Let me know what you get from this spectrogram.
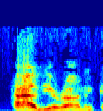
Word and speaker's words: hyaluronic: Hyaluronic acid. – Yeah, hydroonic? – No, hyaluronic.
